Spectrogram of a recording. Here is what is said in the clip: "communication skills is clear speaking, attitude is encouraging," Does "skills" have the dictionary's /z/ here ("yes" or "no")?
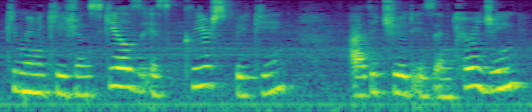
yes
